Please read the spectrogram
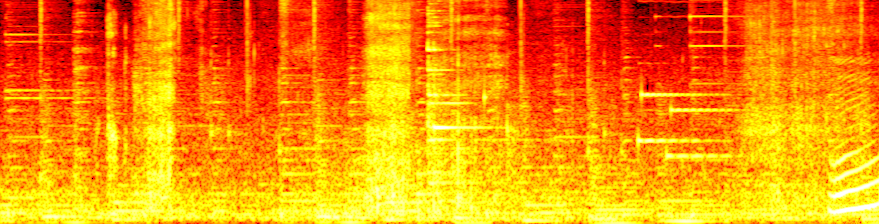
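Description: Ramen noodles slurped twice, about a second in and again around three seconds in, over background music with a steady beat and a few bright chime-like clinks.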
